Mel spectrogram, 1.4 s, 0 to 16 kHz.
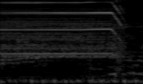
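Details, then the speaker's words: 2008 Daihatsu Xenia new replacement fuel pump, bench-tested outside the tank with ignition on: thin steady high-pitched electric hum for about a second then smooth wind-down; pump runs fine, replacing old pump that sounded rough. "Ini sudah dites di luar dan dipastikan ini tadi sudah nyala, sudah bunyi. Baru kita pasang ke tangki."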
